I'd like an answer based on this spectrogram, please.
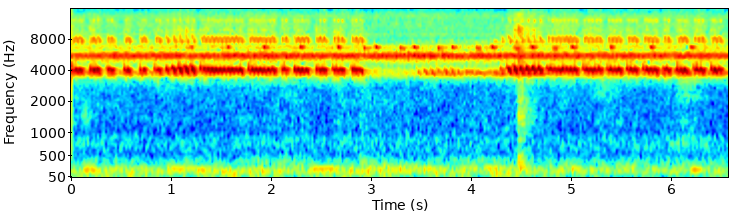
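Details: Chorus of autumn insects, meant as a sleep soundscape: high ringing trills and rapid pulsed chirps layered together, with one brief sharp click near the end and low background murmur.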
